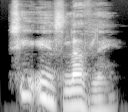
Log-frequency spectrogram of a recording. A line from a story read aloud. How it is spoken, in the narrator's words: Hermione sighed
